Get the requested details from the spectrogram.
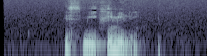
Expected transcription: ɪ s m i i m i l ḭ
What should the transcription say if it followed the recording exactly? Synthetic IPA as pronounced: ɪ s m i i m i l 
